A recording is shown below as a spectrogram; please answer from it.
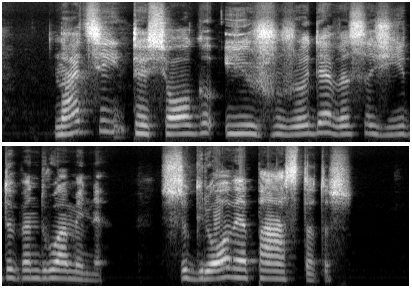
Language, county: Lithuanian, Vilnius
